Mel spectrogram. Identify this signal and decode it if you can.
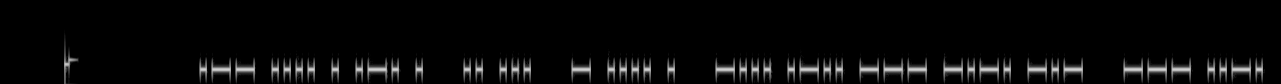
Morse code, heard as a keyed tone, about 20 wpm, 700 Hz. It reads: WHERE IS THE BLOCK OF
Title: Sentences from Top 1600 Words 20wpm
